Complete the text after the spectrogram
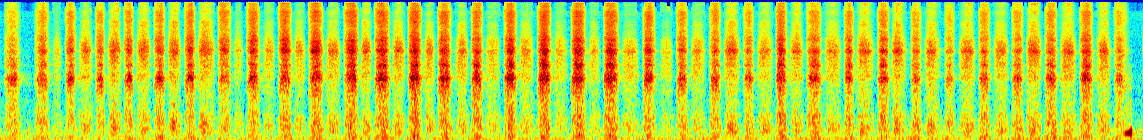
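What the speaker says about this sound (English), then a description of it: "Now short breath in from the nose. Pump it out from the nose." Rapid, forceful breaths are pumped out through the nose during an energising vinyasa yoga session, a steady fast train of sharp, even exhalations, about three per second, continuing for the whole stretch and heard close with no talking.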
